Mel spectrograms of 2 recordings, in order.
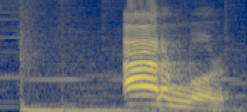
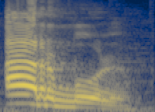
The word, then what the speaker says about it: árbol: mots qui portent un accent écrit sur avant-dernière syllabe. Par exemple, nous avons lapis. Lapis qui signifie crayon. On dit lapis. Arbol.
